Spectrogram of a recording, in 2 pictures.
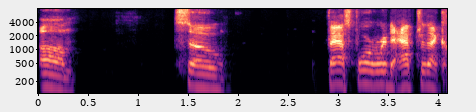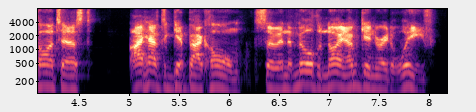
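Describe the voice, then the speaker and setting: A middle-aged man, a fitness writer guest, telling animated stories in a casual interview. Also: medium pitch, normal speed, long pauses, highs cut off. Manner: animated anecdote teller, acts out quotes.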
